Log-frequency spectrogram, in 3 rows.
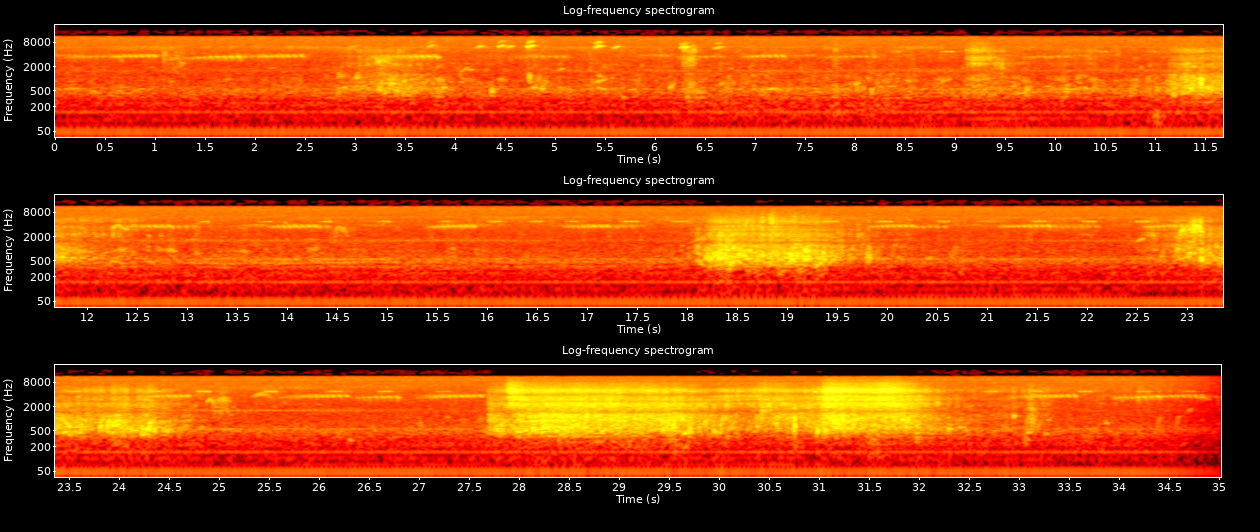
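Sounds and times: water rushing and sloshing: 2.7s - 14.4s, 17.8s - 20.9s, 22.5s - 25.2s, 27.7s - 34.6s.

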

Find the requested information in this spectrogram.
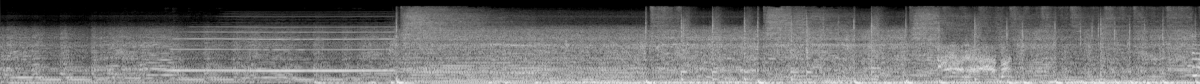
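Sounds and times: punk band playing live: 0.0s - 12.0s
held high guitar note: 1.4s - 6.4s.

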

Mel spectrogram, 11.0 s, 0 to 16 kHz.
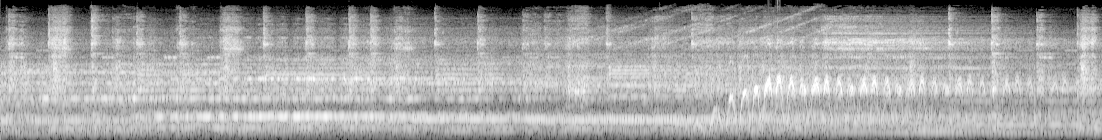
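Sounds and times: electronic music: 1.8s - 11.0s
warbling pulsing tone: 6.9s - 10.8s.

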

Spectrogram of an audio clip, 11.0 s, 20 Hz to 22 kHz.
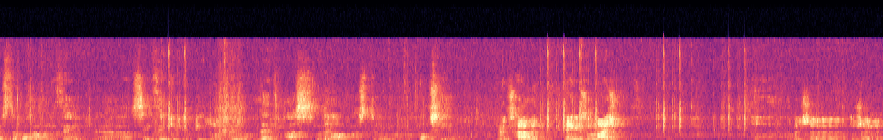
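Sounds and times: man speaking: 0.0s - 7.9s, 9.4s - 11.0s.

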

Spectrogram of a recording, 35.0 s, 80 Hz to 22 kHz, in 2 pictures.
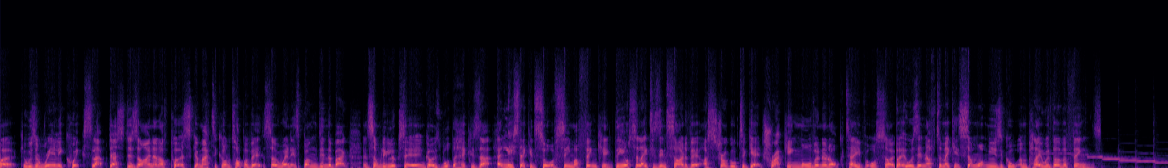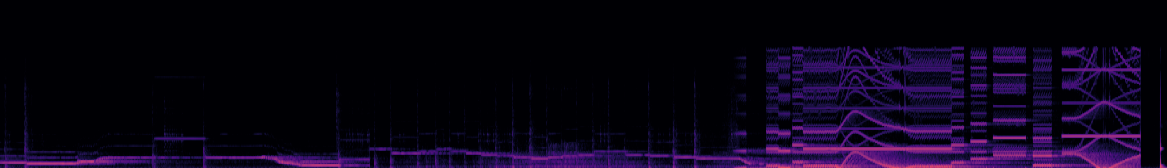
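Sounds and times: synthesizer sequence: 25.6s - 35.0s.

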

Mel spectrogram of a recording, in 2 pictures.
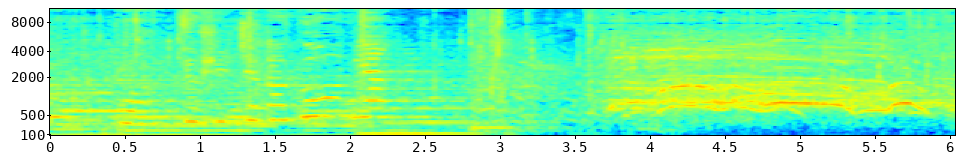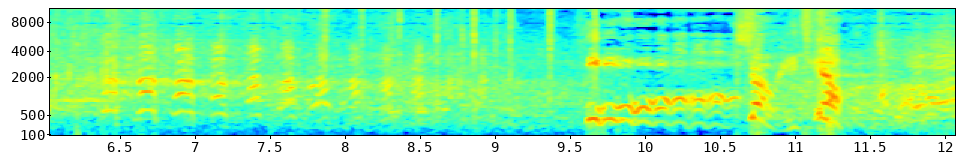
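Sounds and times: person giggling: 9.6s - 10.6s.

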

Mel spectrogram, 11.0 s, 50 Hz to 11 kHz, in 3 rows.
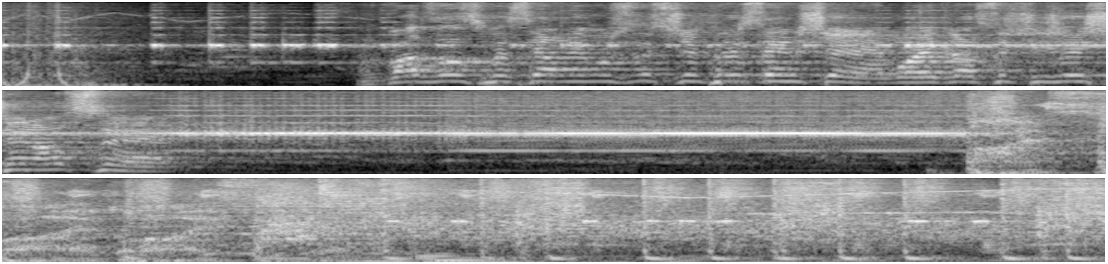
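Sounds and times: high synth tone: 0.0s - 11.0s
electronic beat with heavy bass: 6.8s - 11.0s.

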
